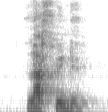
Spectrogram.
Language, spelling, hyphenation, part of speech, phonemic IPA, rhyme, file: Dutch, lagune, la‧gu‧ne, noun, /ˌlaːˈɣy.nə/, -ynə, Nl-lagune.ogg
- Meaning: lagoon, shallow body of coastal water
